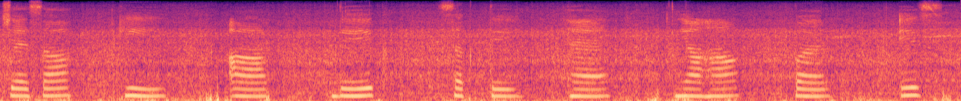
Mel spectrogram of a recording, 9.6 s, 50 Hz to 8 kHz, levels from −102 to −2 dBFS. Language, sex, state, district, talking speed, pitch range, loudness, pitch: Hindi, male, Chandigarh, Chandigarh, 55 wpm, 200-210 Hz, -15 LUFS, 205 Hz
